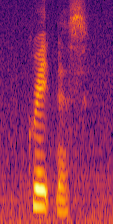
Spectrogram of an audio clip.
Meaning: 1. The state, condition, or quality of being great 2. Pride; haughtiness
- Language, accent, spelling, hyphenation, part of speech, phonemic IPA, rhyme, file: English, US, greatness, great‧ness, noun, /ˈɡɹeɪtnəs/, -eɪtnəs, En-us-greatness.ogg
